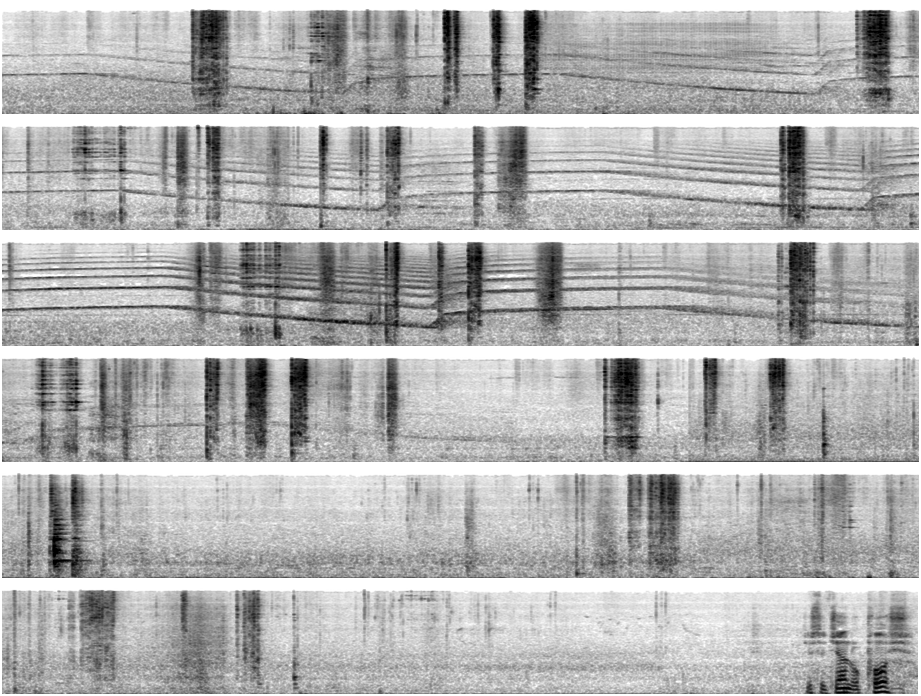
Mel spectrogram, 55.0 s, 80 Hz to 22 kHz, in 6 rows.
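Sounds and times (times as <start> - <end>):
emergency vehicle siren wailing: 0.0 - 47.4.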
